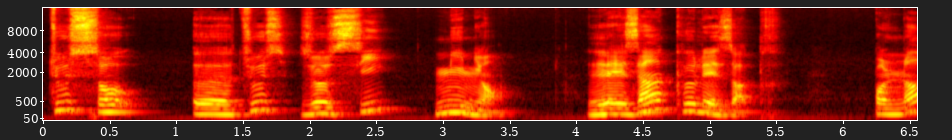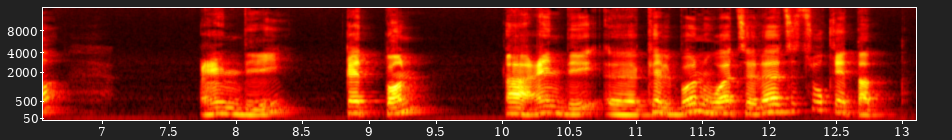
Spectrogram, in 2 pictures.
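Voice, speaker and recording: A young male French teacher with an Algerian accent gives a revision lesson for primary school pupils. His pitch rises and falls with a lively, animated lilt. He reads each example slowly, repeats it, and then translates it.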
